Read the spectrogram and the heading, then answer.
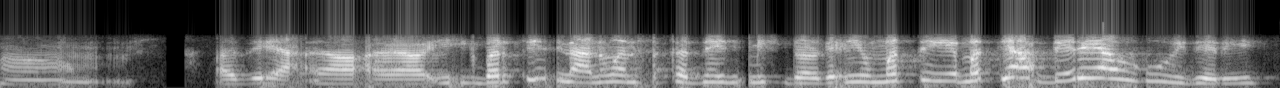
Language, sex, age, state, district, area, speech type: Kannada, female, 60+, Karnataka, Shimoga, rural, conversation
